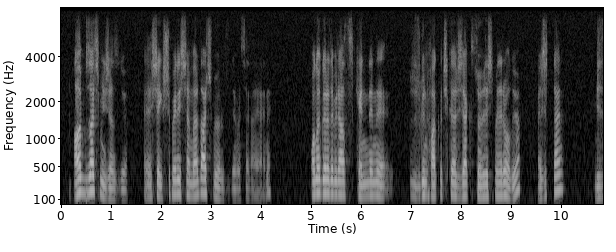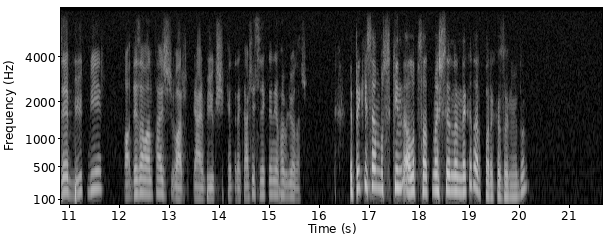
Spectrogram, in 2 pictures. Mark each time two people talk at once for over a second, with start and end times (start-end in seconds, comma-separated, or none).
none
